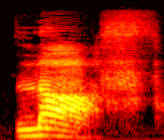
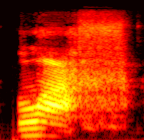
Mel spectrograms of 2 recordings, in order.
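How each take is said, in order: First: It is said in a southern English accent. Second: It is said in a northern English accent. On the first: "the south of England pronunciation" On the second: "one more example of the north"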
